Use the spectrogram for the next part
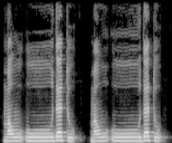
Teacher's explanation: मऊदतु, मीम पर वाउलीन है, इसको हम नरम आवाज़ के साथ जल्दी पढ़ेंगे। हमज़ा पर उल्टा पेश है, इसको हम वाव मद्दा की तरह 2 हरकत खींच कर पढ़ेंगे। दाल पर हरकतें जल्दी पढ़ेंगे।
